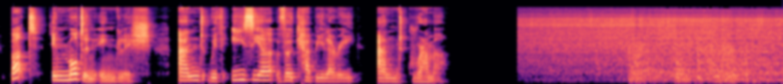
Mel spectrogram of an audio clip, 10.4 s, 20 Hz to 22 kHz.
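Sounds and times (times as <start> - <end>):
speech: 0.2 - 6.0
steady rain in a thunderstorm: 6.9 - 10.4
deep heavy rolling thunder: 7.8 - 10.4.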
